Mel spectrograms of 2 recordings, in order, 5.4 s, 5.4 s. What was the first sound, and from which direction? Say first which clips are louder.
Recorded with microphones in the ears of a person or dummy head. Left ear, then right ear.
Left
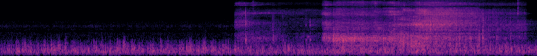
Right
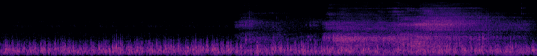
A hiss: left 4 dB; 65° left (ahead or behind).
